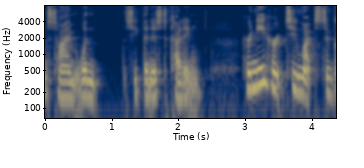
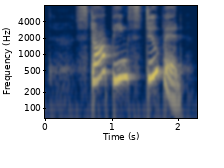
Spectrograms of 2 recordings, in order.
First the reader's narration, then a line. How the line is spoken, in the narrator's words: Nim screamed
